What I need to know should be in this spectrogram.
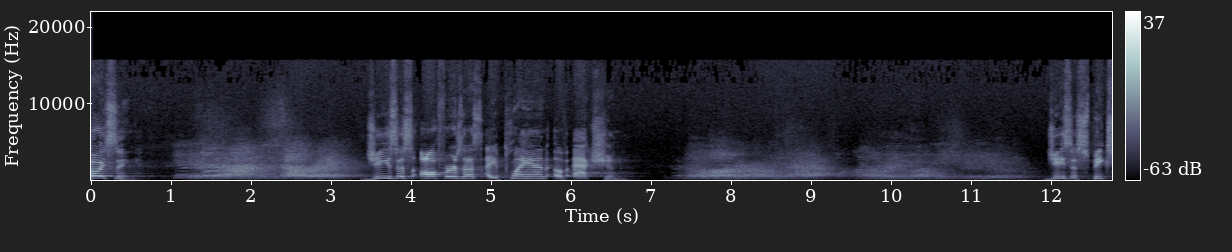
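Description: A congregation reads aloud together in unison, murmuring in a large echoing hall.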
